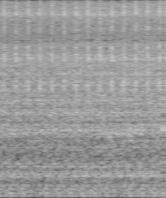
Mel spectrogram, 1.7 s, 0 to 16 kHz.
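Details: Chevrolet 235 Blue Flame six at idle during valve adjustment, ticking began after a 10–15 mile drive: quick even tapping in time with engine from one rocker/lifter; bad lifter suspected and later rebuilt.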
